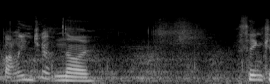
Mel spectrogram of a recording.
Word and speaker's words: Ballinger: Ballinger. Like the ball bit at the front, though.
